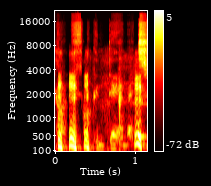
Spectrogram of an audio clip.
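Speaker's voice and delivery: hushed, breathy whispered mutter under the breath. Retelling being recognized by someone while anchored on the lake: imitating muttering under breath. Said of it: "under my breath".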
